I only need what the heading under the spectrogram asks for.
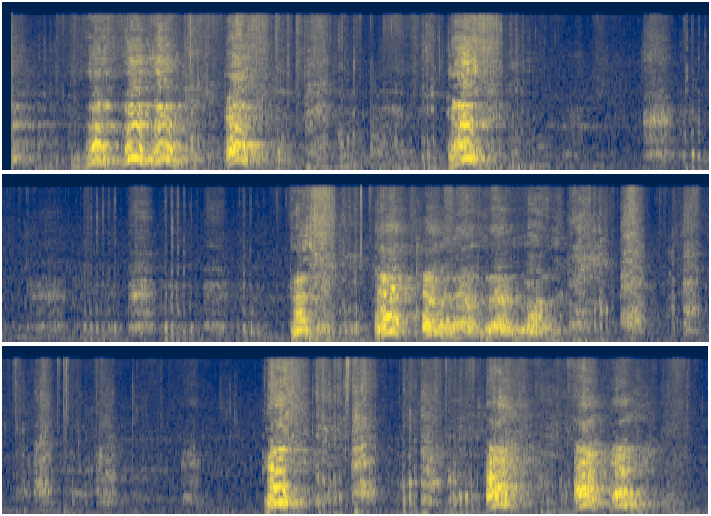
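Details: Saint Bernard barking while guarding premises at night in darkness. Loud, deep barks come in bursts: two early, one near four seconds, a cluster with a drawn-out tone around eight to eleven seconds, then a final run of barks.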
